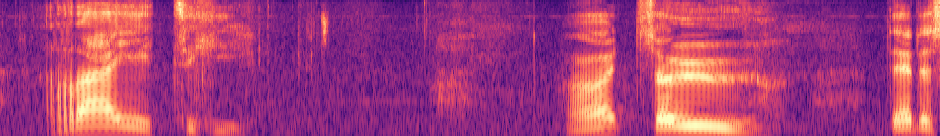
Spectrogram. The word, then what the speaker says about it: Raetihi: Okay, not Raetihi, Raetihi. Alright, so that is spelled R-A-E-T-I-H-I.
